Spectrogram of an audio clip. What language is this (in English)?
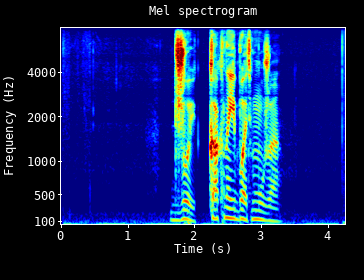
Russian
